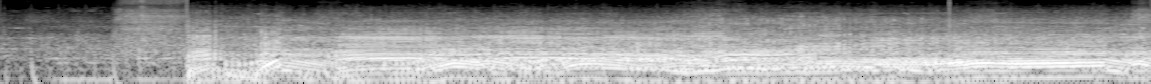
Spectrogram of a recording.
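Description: Dirt bike engine being ridden, its pitch rising and falling with the throttle. It jumps suddenly louder about a second and a half in.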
